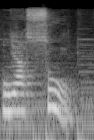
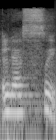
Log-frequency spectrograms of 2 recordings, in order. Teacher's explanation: гэтае я, яно не скарачаецца фактычна ў сваім гучанні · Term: яканне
